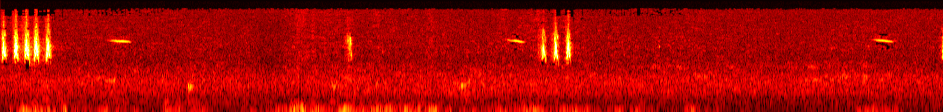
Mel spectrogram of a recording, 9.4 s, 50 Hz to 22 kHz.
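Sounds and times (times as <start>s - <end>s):
Himalayan red-browed rosefinch high dry chirps: 0.0s - 1.4s, 5.0s - 5.9s, 8.7s - 9.4s.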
